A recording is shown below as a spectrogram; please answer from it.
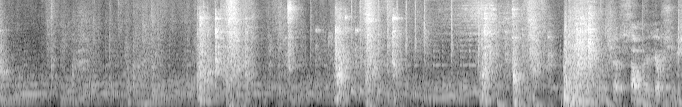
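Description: Loaded barbell with bumper plates being pulled from the floor, not taken to the chest, then set back down on the platform with heavy thuds and a rattle of plates near the end. Music plays in the background.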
